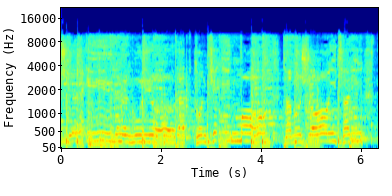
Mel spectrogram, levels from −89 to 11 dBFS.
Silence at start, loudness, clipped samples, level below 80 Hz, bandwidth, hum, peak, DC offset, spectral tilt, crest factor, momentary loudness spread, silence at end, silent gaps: 0 s; -19 LUFS; under 0.1%; -38 dBFS; 11.5 kHz; none; -6 dBFS; under 0.1%; -3.5 dB/octave; 12 dB; 4 LU; 0 s; none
